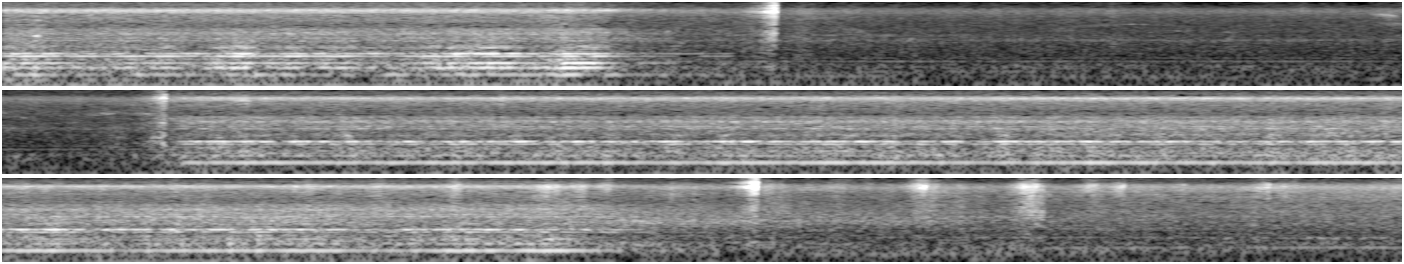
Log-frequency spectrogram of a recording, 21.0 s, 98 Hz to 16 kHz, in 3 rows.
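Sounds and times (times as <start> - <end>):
appliance motor humming: 0.0 - 3.7, 7.8 - 17.3.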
